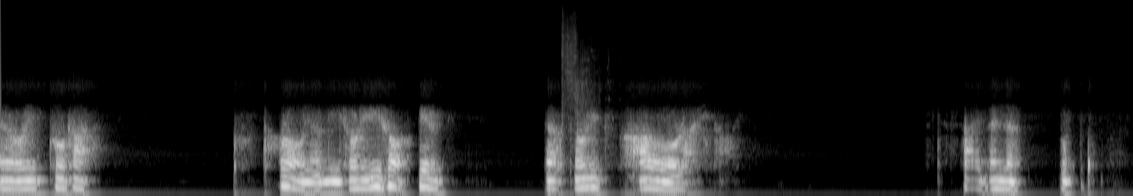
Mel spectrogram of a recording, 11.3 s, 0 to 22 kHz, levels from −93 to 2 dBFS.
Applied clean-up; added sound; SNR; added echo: neural mask model RNNoise.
